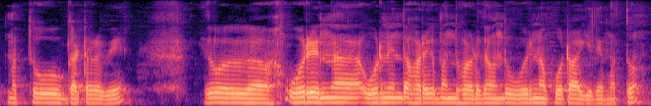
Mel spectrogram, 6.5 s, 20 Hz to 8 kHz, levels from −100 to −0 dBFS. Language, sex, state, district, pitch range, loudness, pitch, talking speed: Kannada, male, Karnataka, Koppal, 120-130 Hz, -17 LUFS, 125 Hz, 130 wpm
